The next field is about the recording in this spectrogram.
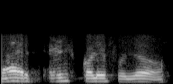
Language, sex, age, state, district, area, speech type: Kannada, male, 18-30, Karnataka, Mysore, rural, conversation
